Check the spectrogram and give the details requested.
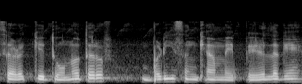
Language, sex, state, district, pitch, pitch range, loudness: Hindi, male, Uttar Pradesh, Lucknow, 125 Hz, 115-130 Hz, -17 LUFS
